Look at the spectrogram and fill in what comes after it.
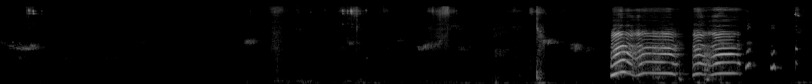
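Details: American Bully named Mini at lunch time, being fed egg; two loud, high, wavering whines with rich overtones near the end, preceded by scattered soft clicks and short mouth noises, with Hindi speech around it.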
